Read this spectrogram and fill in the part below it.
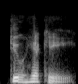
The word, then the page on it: doohickey: American English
